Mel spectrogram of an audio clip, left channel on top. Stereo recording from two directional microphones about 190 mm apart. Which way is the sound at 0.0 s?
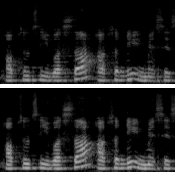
40° right (ahead or behind).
